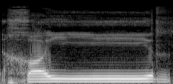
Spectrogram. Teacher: Kalau ada huruf ro sukun yang sebelumnya ada huruf ya sukun ya, berarti huruf ro sukunnya dibaca tipis, dibaca tarkik. Khair. Nah, tipis begitu.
